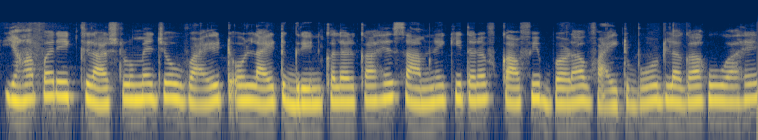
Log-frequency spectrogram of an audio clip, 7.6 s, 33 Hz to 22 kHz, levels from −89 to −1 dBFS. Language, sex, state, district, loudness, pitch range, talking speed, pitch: Hindi, female, Punjab, Kapurthala, -15 LUFS, 190-215 Hz, 190 wpm, 205 Hz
